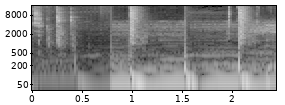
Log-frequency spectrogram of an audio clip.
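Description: Background electronic music with a steady beat and deep bass; the bass gets louder a little under a second in.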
